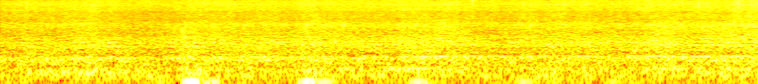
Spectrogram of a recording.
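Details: Bees in a small wildlife garden at a terrace house in Crookes. A soft continuous buzzing hum plays under a couple of low thumps in the first two seconds.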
